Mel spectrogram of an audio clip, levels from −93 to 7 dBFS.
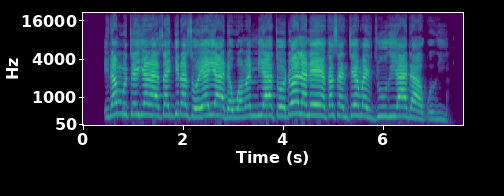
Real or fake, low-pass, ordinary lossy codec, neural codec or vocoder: real; none; none; none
